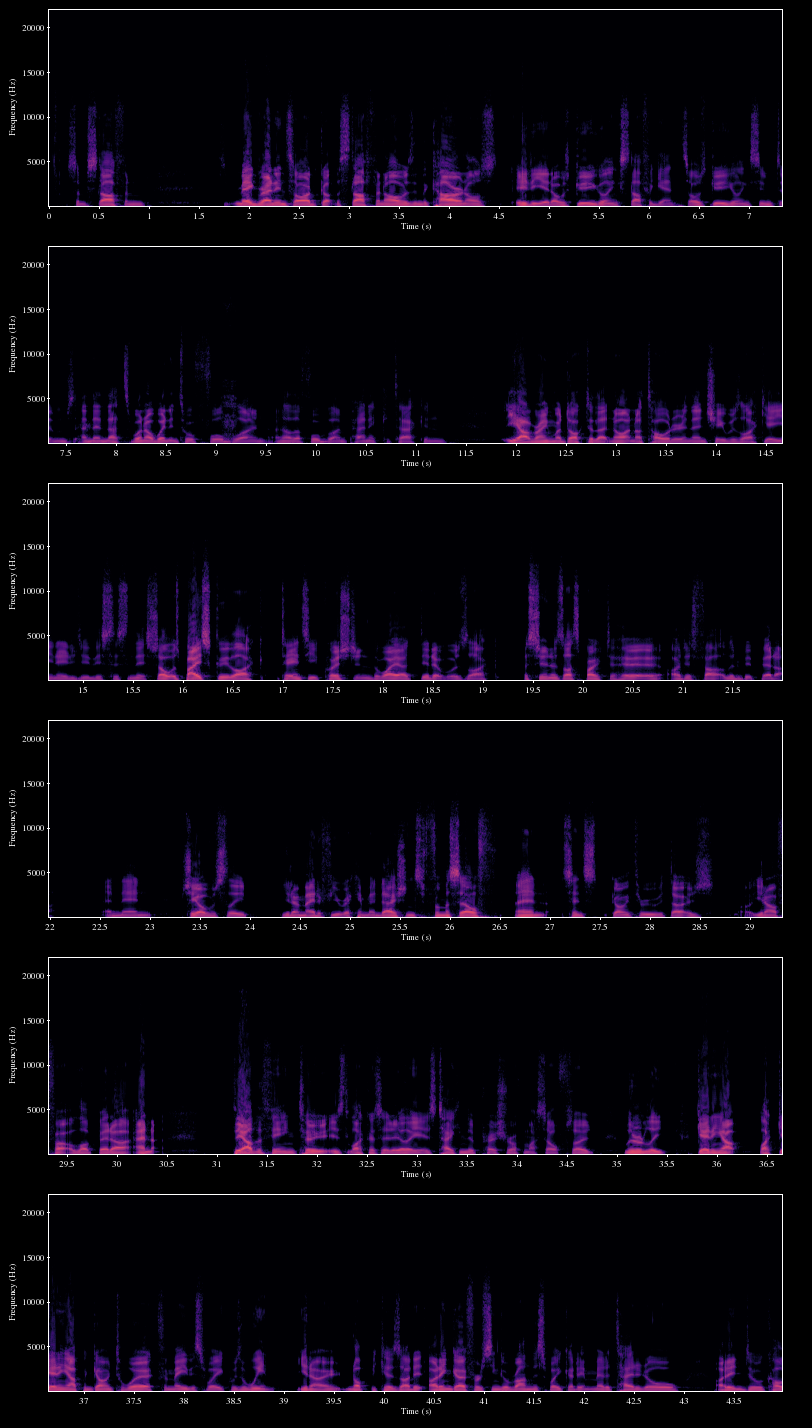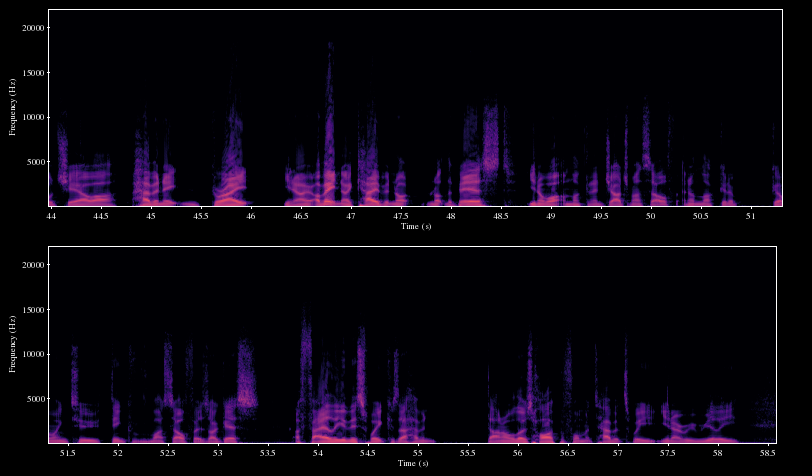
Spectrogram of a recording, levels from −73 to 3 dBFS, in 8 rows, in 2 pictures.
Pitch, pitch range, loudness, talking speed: 115 Hz, 110-125 Hz, -34 LUFS, 245 wpm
